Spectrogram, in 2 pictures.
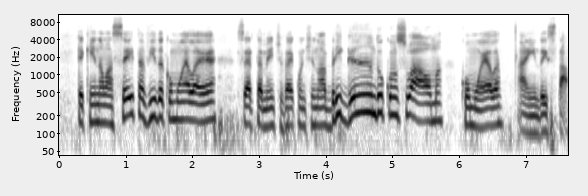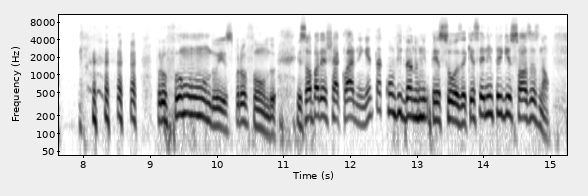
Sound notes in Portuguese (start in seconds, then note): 7.9 Risos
